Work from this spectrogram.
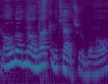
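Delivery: ordinary talk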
